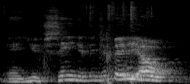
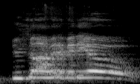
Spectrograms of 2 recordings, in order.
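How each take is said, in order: First: Louder, insistent point; emphatic. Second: Full-throated high shout. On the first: Vlogger insisting viewers saw it, raised voice. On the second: Vlogger shouting that viewers saw R. Kelly, full yell. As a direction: yell the point at the camera. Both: Real, not acted.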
